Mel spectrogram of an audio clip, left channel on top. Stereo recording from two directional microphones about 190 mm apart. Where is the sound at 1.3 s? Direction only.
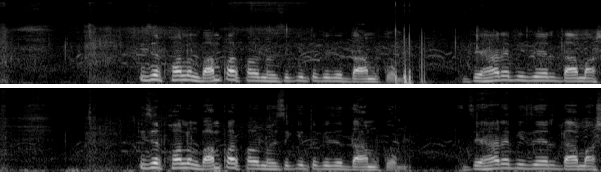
25° right (ahead or behind).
